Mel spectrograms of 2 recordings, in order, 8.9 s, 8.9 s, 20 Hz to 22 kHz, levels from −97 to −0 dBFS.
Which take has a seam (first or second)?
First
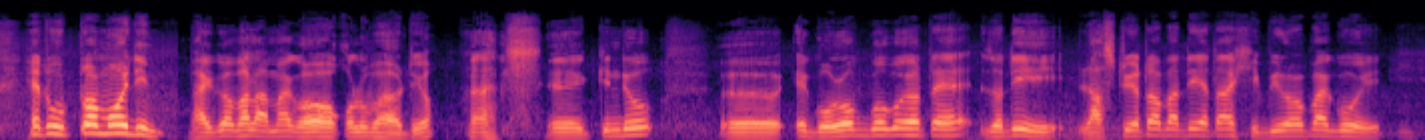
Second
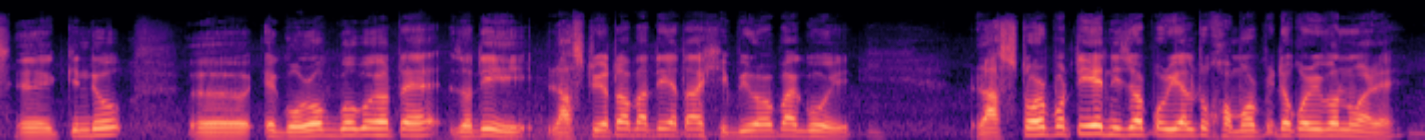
first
